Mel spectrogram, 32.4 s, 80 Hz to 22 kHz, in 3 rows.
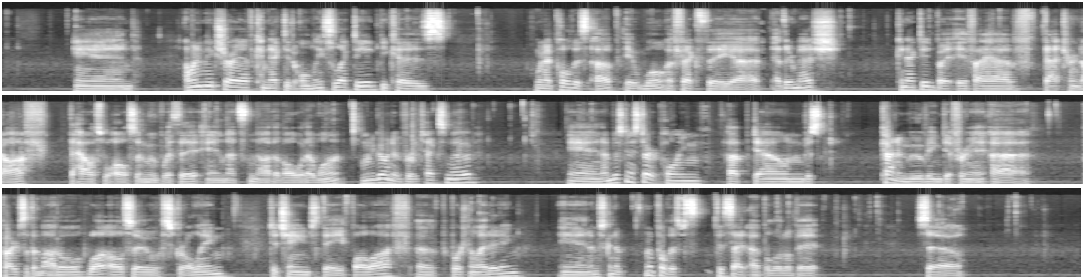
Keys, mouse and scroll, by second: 0.0 middle click, 0.6-3.4 drag, 3.5 middle click, 4.0 click, 4.7 g, 9.1-10.2 drag, 10.8 g, 14.1 click, 14.9 1, 15.4 shift+middle click, 15.8 shift+middle click, 16.5 click, 17.0 shift+middle click, 17.4 click, 19.0 g, 26.2 click, 26.5 middle click, 26.9 g, 29.3 click, 30.1 shift+middle click, 30.1 g, 30.9 click, 31.3 g, 31.6 click, 31.9 g.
